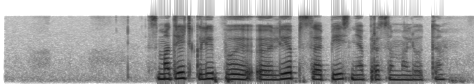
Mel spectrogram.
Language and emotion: Russian, neutral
